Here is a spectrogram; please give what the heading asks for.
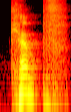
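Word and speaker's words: Kempe: It is pronounced like Kemp. So you say the P and the F. Kemp.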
